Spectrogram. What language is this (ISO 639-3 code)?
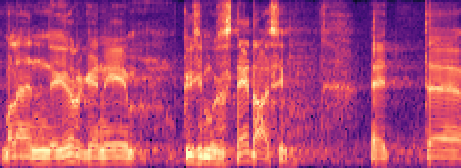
est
